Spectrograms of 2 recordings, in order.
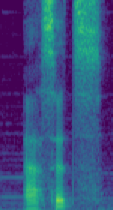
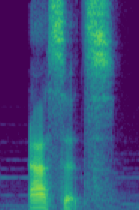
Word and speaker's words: assets: Next word, assets. Two syllables. A phonetic A sound. I stress this because a lot of people seem to have difficulty with the A and E sounds, so listen carefully. Assets. Assets.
